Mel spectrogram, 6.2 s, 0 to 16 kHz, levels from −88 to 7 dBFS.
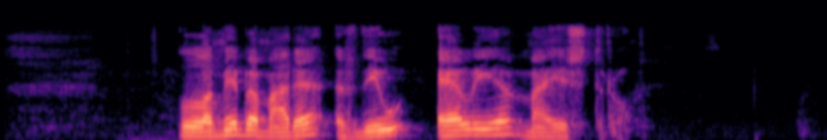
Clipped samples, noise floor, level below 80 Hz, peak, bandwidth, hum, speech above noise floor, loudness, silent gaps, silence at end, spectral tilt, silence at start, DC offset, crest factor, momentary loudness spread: under 0.1%; -75 dBFS; -56 dBFS; -2 dBFS; 8 kHz; none; 58 dB; -18 LUFS; none; 1.85 s; -7 dB/octave; 1.35 s; under 0.1%; 18 dB; 11 LU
